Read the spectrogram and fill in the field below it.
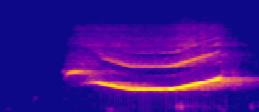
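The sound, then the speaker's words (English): A slide whistle built from a red snapper turtle shell glides in one long sweep, starting high, dipping low and smoothly rising again, loud with an airy breathiness and no talking. “That there's I built that slide whistle out of a dang, what you do is a red snapper turtle shell, that you can make about four or five slide whistles out of one red snapper shot.”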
